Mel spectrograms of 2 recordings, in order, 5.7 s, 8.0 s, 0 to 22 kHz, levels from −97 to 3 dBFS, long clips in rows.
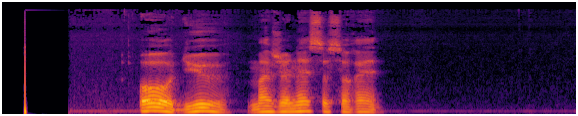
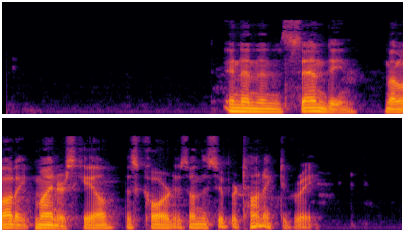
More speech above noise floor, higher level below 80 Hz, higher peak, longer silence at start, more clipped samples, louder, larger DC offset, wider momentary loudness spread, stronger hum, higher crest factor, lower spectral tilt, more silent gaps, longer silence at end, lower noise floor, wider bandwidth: second, 45 dB vs 51 dB; about the same, -48 dBFS vs -44 dBFS; about the same, -2 dBFS vs -2 dBFS; second, 1.35 s vs 2.2 s; neither; about the same, -22 LUFS vs -21 LUFS; neither; first, 14 LU vs 11 LU; neither; about the same, 22 dB vs 20 dB; second, -6 dB/octave vs -7.5 dB/octave; neither; first, 2 s vs 0.9 s; second, -65 dBFS vs -71 dBFS; first, 16.5 kHz vs 11.5 kHz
